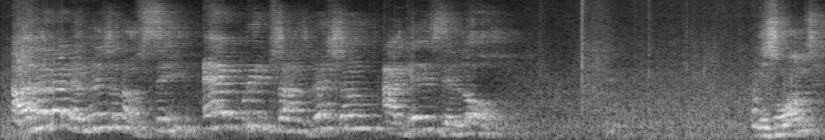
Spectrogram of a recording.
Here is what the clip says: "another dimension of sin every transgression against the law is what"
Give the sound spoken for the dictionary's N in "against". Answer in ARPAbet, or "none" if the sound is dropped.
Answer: N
